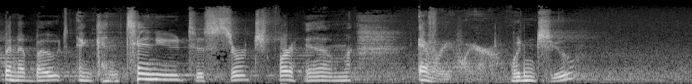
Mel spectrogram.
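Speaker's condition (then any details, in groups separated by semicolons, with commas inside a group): No condition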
